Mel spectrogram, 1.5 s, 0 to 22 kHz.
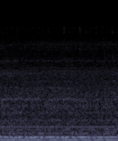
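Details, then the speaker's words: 1967 Chevrolet C10 stepside pickup, oil due for change: short clip of low steady burble, no ticking or stumbling; normal idle. "so but it just sits here and runs i mean it just sits here and runs"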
